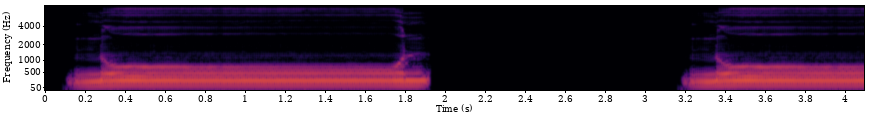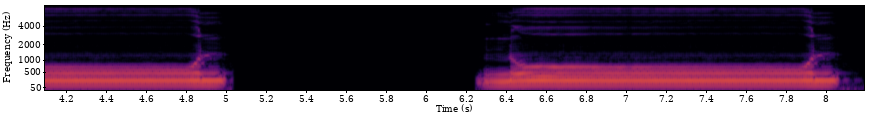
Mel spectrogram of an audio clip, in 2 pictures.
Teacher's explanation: نون کی ادائیگی میں زبان کے باریک کنارے کو اوپر والے دانتوں کے مسوڑوں سے لگا کر ہونٹوں کو چونچ کی مانند گول کرتے ہوئے باریک آواز میں پڑھیں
